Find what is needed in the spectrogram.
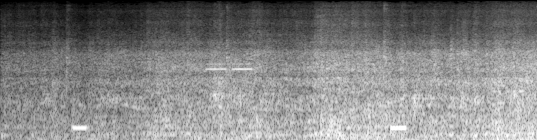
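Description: Midget slot cars running laps on a multi-lane slot car track: a steady whir of the small electric motors and tyres on the track, growing louder. A few short electronic beeps sound over it.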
